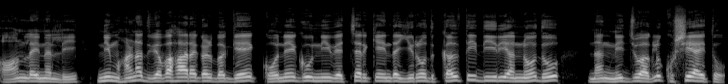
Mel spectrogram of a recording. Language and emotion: Kannada, happy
